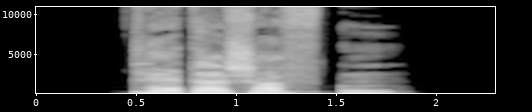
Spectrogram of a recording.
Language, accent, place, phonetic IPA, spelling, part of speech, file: German, Germany, Berlin, [ˈtɛːtɐʃaftn̩], Täterschaften, noun, De-Täterschaften.ogg
- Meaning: plural of Täterschaft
